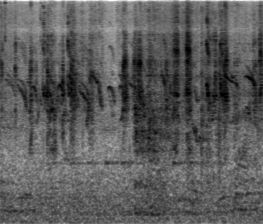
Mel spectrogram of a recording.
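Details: Breeding pair of budgerigars chirping in busy, looping high warbles and squeaks over a soft low background rumble.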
